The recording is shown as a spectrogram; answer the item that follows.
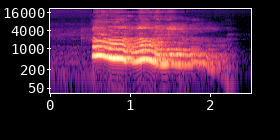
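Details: Vocal Siberian Husky giving a "talking" howl close up: a strong tonal start that slides downward, wobbles, then drops lower and fades over nearly two seconds, with nothing else audible.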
